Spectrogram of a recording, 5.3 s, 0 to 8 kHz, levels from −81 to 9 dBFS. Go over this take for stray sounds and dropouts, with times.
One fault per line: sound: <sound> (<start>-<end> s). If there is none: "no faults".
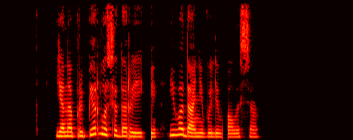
sound: dropout (2.2-2.3 s)
sound: dropout (3.3-3.4 s)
